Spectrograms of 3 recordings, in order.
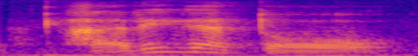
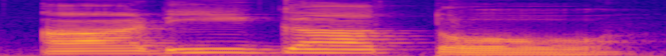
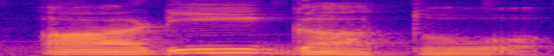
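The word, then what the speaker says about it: ありがとう: So he says, arigato. So he stays high until ga and then goes down in to. But people in Japan, in Tokyo, should I say, they say arigato, arigato, arigato. So ga is already low.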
